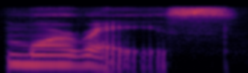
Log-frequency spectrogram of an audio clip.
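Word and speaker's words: Moraes: It's moray. Could you spell that?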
